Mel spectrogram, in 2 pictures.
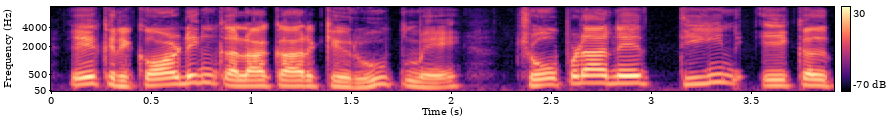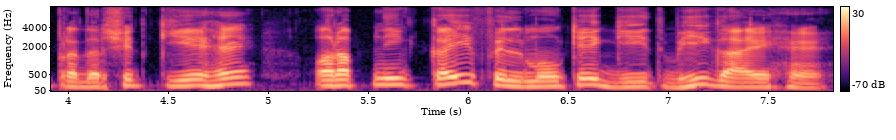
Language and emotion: Hindi, neutral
